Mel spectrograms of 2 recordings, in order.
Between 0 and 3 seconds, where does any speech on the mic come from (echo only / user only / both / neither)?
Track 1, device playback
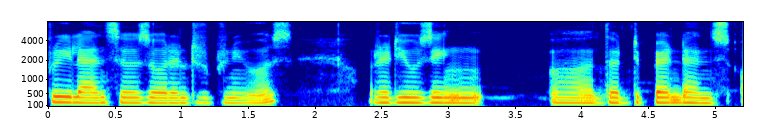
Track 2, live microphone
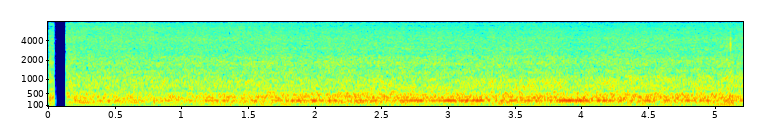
neither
